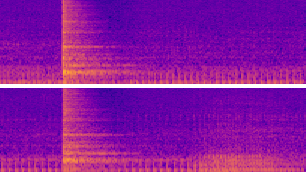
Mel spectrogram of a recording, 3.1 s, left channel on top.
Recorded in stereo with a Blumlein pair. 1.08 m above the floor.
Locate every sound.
0.6 s tapping: 30° left, 1.2 m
